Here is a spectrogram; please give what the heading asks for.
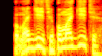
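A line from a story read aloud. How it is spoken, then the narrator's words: Shouted. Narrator (Russian): закричал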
